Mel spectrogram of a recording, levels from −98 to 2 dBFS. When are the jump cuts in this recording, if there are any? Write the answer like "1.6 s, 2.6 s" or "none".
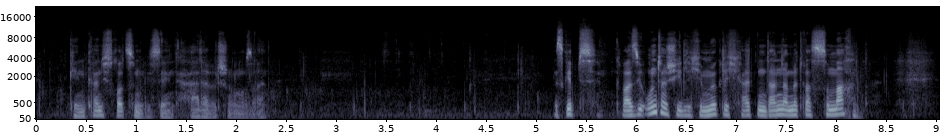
none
